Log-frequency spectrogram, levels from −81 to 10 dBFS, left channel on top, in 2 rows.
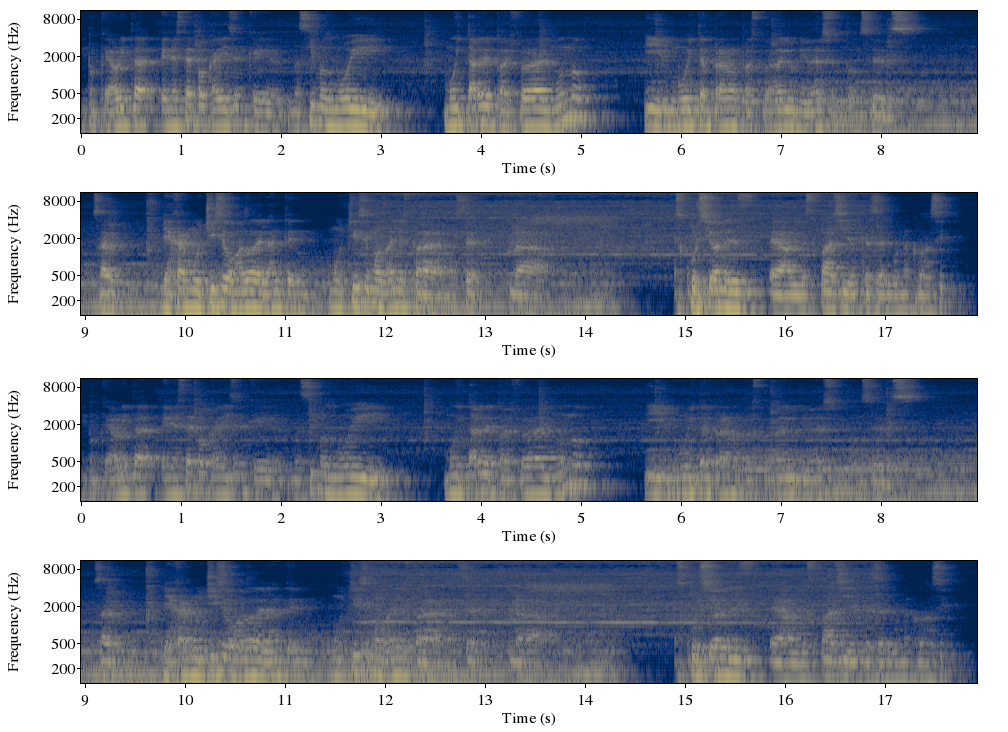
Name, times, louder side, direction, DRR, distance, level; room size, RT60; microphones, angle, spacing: voice 1, 0.0-3.1 3.6-5.1 5.6-8.3 9.1-9.4 9.7-13.7 14.9-17.6, left 5 dB, 60° left, 2 dB, 0.3 m, -26 dB
sound 1, 0.7-9.8 11.4-17.0, right 2 dB, 45° right, 1.5 m, -44 dB
sound 2, 5.6-14.3, equal, 15° right, 0.8 m, -33 dB
4.2 x 2.4 x 2.9 m, 0.73 s
head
